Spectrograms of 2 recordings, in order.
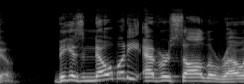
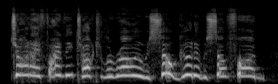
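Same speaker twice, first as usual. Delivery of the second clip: put-on much higher girly voice, gushing; imitating Sophia. Streamer voicing a shy friend gushing about talking to her crush, much higher. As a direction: gush like a shy girl who finally did it. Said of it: "she was like".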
